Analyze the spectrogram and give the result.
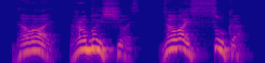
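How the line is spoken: Hissed. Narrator (Ukrainian): шипів

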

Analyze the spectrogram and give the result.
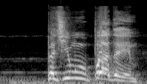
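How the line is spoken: Shouted. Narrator (Russian): крикнул белорус

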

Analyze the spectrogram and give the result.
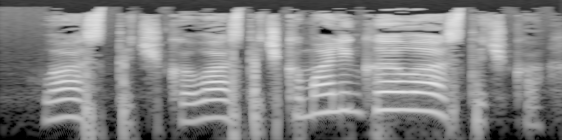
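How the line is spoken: Pleading. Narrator (Russian): взмолился принц

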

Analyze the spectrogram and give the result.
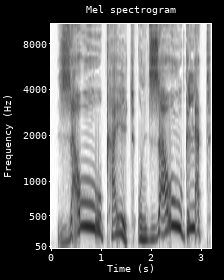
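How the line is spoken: Piglet shouting happily. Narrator (German): schrie das Ferkel glücklich

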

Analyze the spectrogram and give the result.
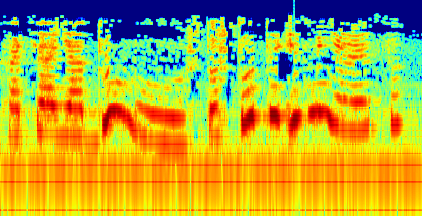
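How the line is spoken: Loud. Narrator (Russian): сказала она громко

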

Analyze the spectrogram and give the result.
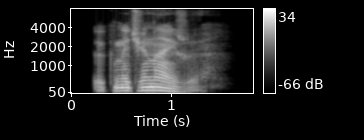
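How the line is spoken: Weary sigh. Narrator (Russian): Лес устало вздохнул

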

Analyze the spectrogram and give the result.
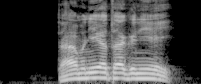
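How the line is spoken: Plain. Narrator (Russian): сказал Зарк

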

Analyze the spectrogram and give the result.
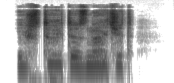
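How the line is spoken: Faint whisper, barely moving lips. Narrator (Russian): прошептал он, еле шевеля побелевшими губами

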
